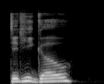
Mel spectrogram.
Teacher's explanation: We also drop the H sound at the beginning of words sometimes.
